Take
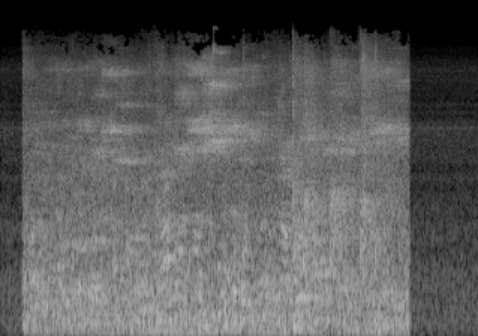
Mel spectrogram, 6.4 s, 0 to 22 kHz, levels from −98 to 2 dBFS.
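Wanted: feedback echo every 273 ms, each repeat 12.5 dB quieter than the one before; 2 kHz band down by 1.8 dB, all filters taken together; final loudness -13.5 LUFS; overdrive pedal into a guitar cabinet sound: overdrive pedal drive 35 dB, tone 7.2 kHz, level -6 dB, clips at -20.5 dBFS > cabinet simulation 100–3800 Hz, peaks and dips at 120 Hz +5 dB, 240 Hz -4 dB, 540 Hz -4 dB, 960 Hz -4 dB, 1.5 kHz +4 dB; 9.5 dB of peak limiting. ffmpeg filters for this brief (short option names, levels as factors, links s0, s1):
-filter_complex "[0:a]equalizer=f=2000:t=o:g=-5,alimiter=limit=0.075:level=0:latency=1,aecho=1:1:273|546|819:0.237|0.0569|0.0137,asplit=2[s0][s1];[s1]highpass=f=720:p=1,volume=56.2,asoftclip=type=tanh:threshold=0.0944[s2];[s0][s2]amix=inputs=2:normalize=0,lowpass=f=7200:p=1,volume=0.501,highpass=100,equalizer=f=120:t=q:w=4:g=5,equalizer=f=240:t=q:w=4:g=-4,equalizer=f=540:t=q:w=4:g=-4,equalizer=f=960:t=q:w=4:g=-4,equalizer=f=1500:t=q:w=4:g=4,lowpass=f=3800:w=0.5412,lowpass=f=3800:w=1.3066,volume=5.01"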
